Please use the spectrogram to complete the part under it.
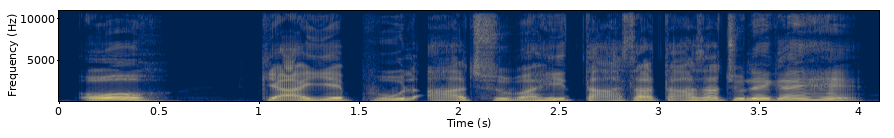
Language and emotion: Urdu, surprised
